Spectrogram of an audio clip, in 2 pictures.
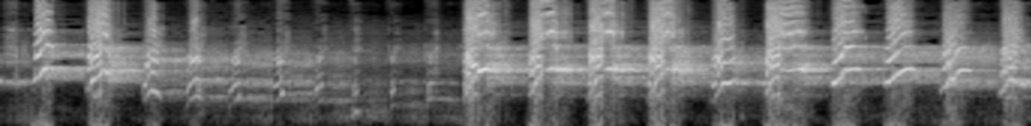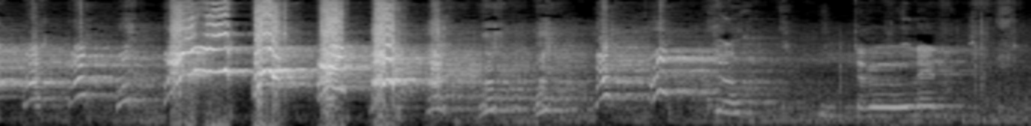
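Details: Male Bichon Frise dog, being treated for scabies, screams while ointment is applied to its tail: loud, rapid, high-pitched yelping cries repeated several times a second in bursts, fading into softer whines near the end.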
